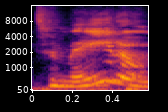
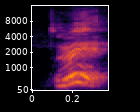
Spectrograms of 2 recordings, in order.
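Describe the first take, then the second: First: The word is said slowly and carefully articulated. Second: The word is said quickly in a relaxed way. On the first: "If I focus on it, if I try to like accentuate it" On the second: "if it's just like I'm just talking"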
